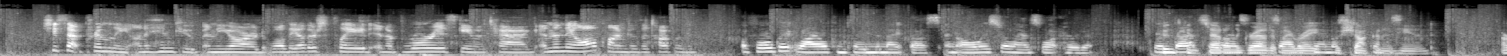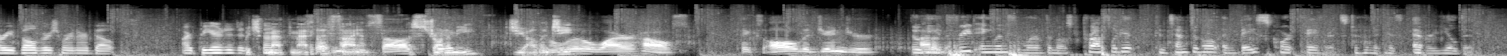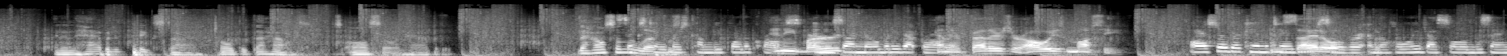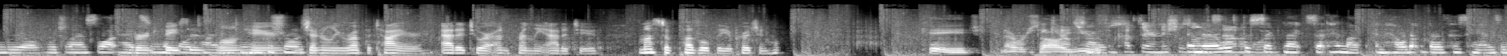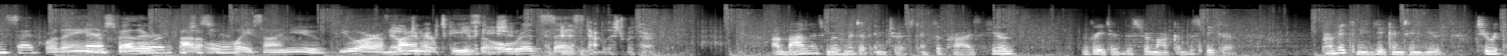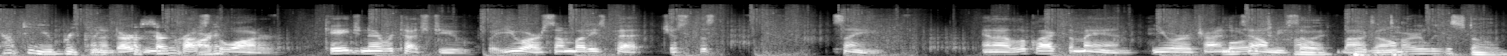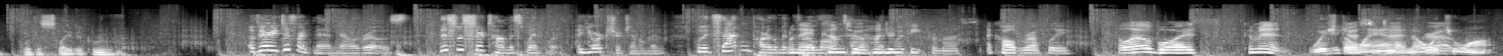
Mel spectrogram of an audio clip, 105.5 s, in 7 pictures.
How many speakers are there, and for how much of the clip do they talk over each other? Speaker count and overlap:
7, about 25%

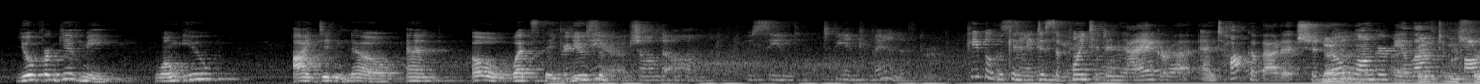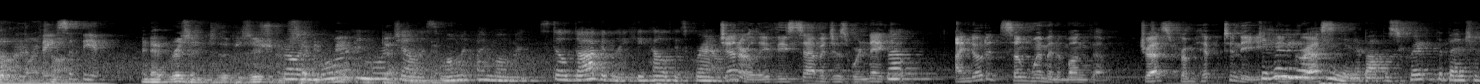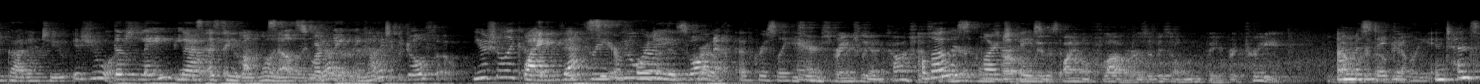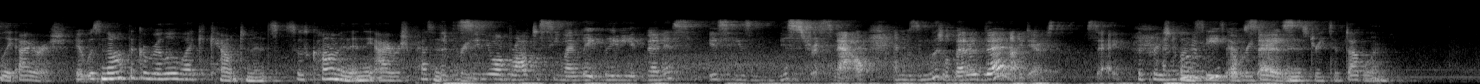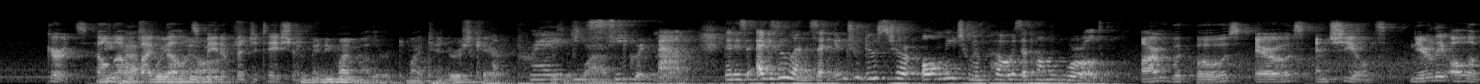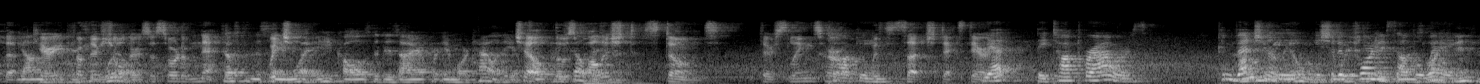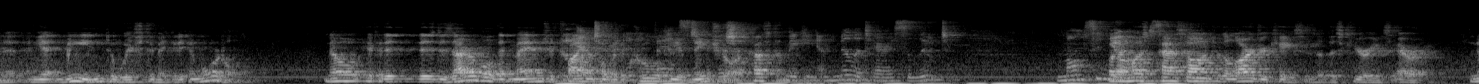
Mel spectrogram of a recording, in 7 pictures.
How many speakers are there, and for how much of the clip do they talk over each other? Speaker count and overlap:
10, about 36%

